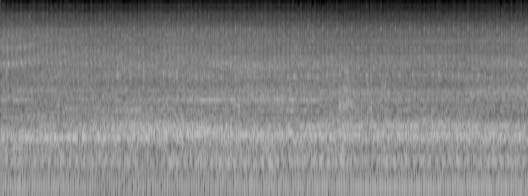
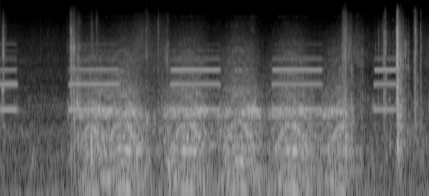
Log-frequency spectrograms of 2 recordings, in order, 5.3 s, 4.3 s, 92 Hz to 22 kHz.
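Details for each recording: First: BMW 135i, low mileage (about 50K miles), stick shift, rear-wheel drive, stock, hail-damaged: steady, even idle with a smooth low hum and no stumbles or knocks. Normal idle; mechanically solid. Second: Vehicle at auction, booster pack connected: starter whines and drags in slow, heavy surges, about three bursts, and never catches; labored cranking with no start, engine suspected possibly seized, not confirmed.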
